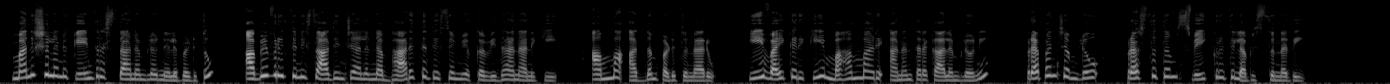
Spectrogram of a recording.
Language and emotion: Telugu, neutral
